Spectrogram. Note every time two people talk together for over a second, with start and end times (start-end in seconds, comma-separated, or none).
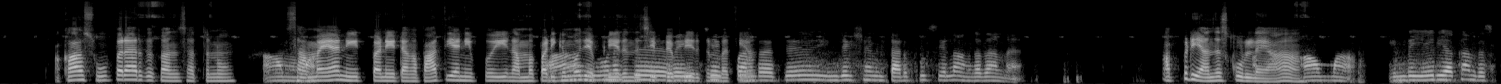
5.6-7.5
